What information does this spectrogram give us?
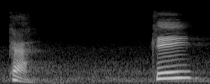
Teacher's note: diucapkan dengan mengangkat pangkal lidah kita ke posisi di depan huruf qaf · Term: huruf k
